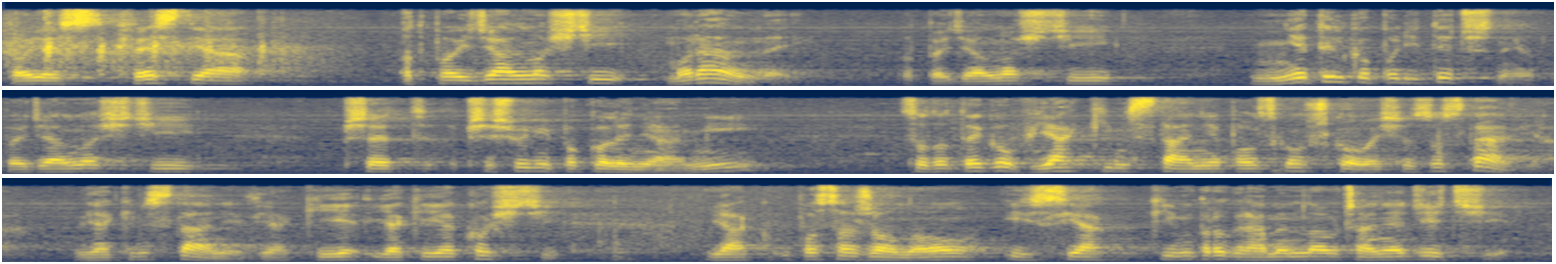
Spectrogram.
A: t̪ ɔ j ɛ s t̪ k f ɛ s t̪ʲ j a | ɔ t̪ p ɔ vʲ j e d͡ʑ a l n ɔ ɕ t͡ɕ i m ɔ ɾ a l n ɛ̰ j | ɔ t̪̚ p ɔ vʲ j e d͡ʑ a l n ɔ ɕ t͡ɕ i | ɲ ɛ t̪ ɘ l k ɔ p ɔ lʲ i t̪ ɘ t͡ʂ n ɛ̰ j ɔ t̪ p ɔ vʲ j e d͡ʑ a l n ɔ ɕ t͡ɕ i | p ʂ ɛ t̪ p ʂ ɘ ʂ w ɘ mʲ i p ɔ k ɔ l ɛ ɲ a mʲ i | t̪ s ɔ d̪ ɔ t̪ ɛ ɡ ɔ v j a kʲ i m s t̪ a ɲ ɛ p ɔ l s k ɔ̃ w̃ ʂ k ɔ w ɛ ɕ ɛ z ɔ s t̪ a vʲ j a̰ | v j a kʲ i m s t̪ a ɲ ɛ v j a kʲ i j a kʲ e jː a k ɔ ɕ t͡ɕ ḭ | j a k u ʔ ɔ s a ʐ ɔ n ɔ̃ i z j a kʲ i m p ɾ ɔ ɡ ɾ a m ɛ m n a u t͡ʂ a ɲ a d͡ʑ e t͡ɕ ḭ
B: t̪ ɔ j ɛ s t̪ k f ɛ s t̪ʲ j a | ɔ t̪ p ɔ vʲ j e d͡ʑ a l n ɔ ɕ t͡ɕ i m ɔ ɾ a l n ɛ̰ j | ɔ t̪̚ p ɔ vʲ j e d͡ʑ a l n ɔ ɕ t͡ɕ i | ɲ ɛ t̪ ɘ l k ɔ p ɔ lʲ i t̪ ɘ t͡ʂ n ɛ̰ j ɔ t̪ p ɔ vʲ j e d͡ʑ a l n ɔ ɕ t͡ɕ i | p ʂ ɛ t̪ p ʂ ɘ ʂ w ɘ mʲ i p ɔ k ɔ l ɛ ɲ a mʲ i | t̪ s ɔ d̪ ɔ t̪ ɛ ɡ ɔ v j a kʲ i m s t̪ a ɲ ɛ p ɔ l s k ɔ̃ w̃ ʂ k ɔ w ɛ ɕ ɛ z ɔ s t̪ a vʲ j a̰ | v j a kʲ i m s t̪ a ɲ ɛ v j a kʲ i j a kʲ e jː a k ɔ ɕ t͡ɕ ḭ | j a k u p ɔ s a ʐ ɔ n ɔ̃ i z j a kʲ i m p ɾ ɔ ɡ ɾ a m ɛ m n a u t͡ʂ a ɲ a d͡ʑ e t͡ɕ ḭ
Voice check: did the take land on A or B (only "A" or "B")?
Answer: B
